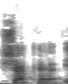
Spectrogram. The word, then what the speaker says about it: Sciacca: So it's Jeanine Sciacca, and I'll spell that. So Jeanine is Jeanine Sciacca, Sciacca.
